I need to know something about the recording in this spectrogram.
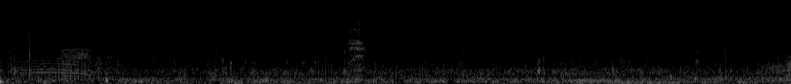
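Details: Young Angus, Charolais and Beefmaster type cow-calf pairs, cows two to six years old with first-calf heifers, kept with a Hereford bull; a short harmonic moo opens the recording and another begins at the very end, over steady low rumbling wind noise.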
